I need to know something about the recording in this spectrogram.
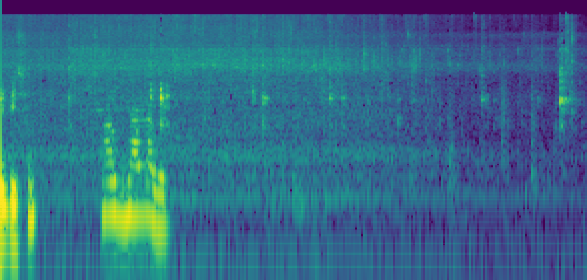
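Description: Water pours into a pan of simmering curry.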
